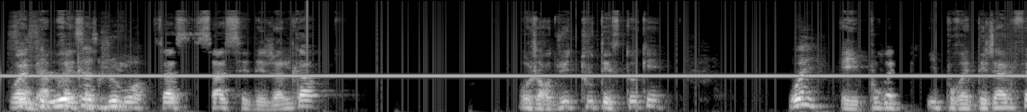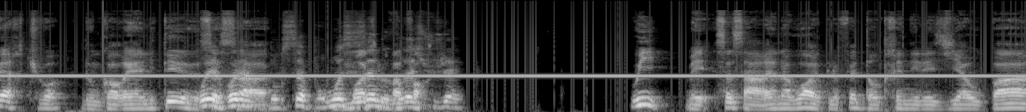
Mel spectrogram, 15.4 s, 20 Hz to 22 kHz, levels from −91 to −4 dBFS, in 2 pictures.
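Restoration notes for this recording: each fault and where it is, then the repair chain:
crackle 30/s -29 dBFS
tone 1500 Hz -29 dBFS
2.3 pop -4 dBFS
4.77 pop -16 dBFS
8.47 pop -13 dBFS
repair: de-click; notch 1500 Hz, Q 30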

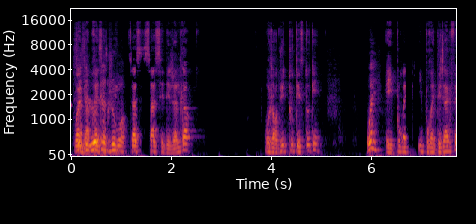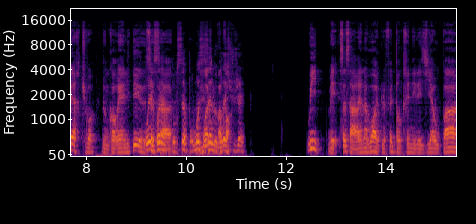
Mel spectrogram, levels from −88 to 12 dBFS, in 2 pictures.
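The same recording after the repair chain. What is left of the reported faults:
4.77 pop

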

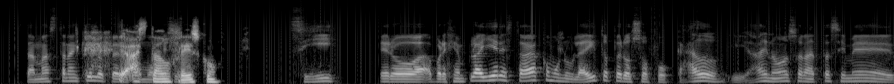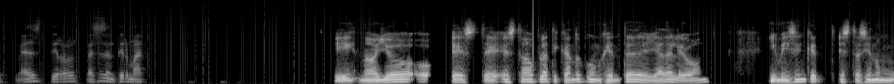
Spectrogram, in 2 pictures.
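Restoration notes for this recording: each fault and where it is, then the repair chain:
crackle 43/s -27 dBFS
5.32 pop -8 dBFS
14.27 pop -1 dBFS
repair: de-click

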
